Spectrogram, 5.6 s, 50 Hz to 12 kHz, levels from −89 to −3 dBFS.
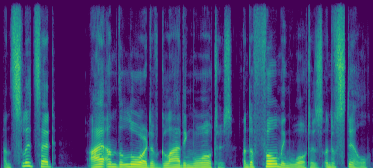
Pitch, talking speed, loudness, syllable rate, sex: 145 Hz, 180 wpm, -19 LUFS, 4.4 syllables/s, male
